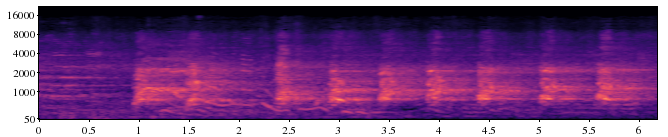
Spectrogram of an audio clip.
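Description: A dog barking over and over, about two barks a second, starting about a second in.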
